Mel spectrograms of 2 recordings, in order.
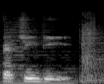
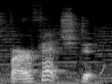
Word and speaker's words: Farfetch'd: He thinks it's called Fetchy D. And everyone's like, but it's spelled Far, F-A-R, Fetch, apostrophe D, so it's Farfetch'd. Like, that is a far-fetched comment.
